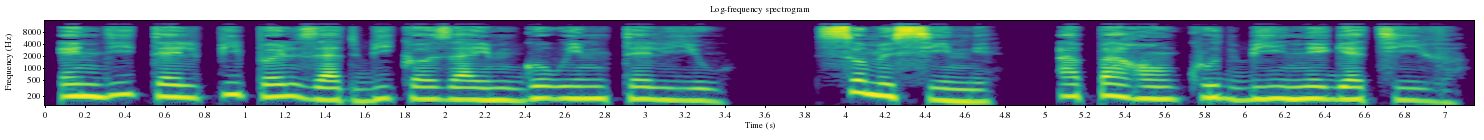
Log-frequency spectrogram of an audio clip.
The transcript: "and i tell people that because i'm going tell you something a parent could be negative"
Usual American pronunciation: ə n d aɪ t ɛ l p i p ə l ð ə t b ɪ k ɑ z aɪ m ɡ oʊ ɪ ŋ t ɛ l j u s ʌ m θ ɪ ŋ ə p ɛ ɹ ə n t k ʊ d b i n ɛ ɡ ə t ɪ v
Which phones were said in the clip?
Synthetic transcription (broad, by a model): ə n d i t ɛ l p i p ə l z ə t b ɪ k ɑ z aɪ m ɡ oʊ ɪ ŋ t ɛ l j u s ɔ m s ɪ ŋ ə p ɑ ɹ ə k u d b i n ɛ ɡ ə t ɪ v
